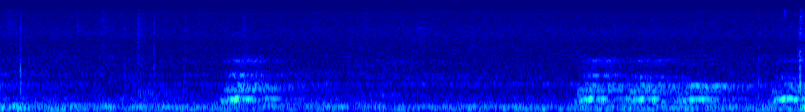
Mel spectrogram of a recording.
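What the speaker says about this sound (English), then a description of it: "There's my dog Juno barking away in the background." A dog barks in the distance beside a cactus and succulent greenhouse, two faint short bursts of yapping barks separated by a pause.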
